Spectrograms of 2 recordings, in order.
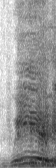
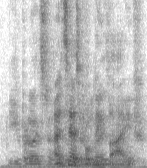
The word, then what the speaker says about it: Wii: be vi vi Vive a Viva it's VI you say probably VI sounds terrible it's like valve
